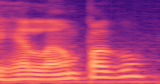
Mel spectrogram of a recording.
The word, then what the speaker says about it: relâmpago: Observe que a palavra relâmpago tem o acento circunflexo no lã.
